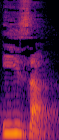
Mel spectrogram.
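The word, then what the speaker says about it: עֵזֶר: Ezer, you pronounce it Ezer, Ezer.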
